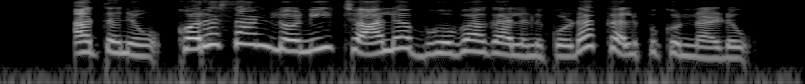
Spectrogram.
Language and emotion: Telugu, neutral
